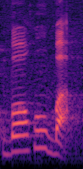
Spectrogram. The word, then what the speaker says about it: boruba: Boruba. Boruba. Iya. Tetap R-nya berkarat itu. Iya, kan? Betul. Boruba, bukan berubah ya, Kak?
